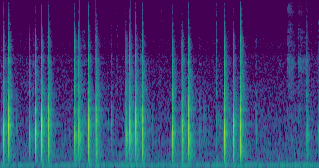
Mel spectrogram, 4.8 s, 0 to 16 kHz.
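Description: Fingertips tap and lightly scratch the top of a small, hollow, closed kraft-cardboard box resting on a dark table. Nineteen short, dry, hollow taps come in quick clusters of two to four, each with a midrange knock around 875 Hz. Every tap dies away almost instantly, with faint scratchy rustle between the groups.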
